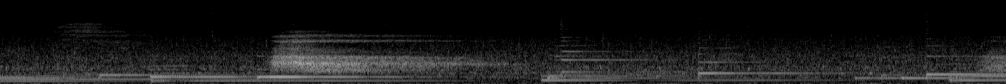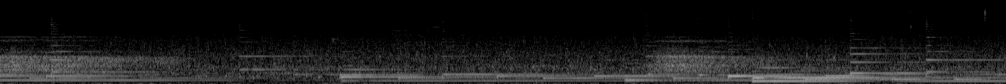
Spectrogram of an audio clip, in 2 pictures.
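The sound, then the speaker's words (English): Slow, deep cleansing breaths come as three soft, airy swells spaced several seconds apart over gentle sustained synth-pad music. “Let's take three deep cleansing breaths in through the nose and out through the mouth.”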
